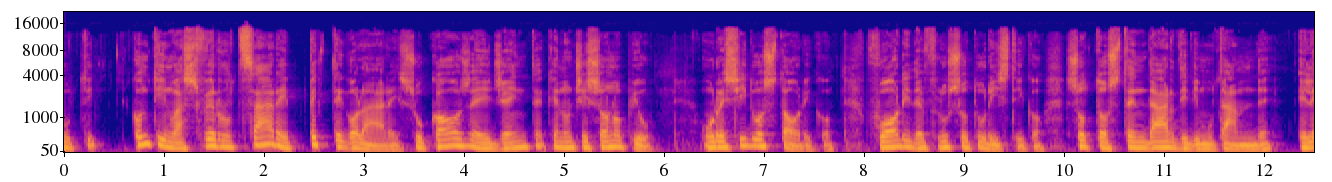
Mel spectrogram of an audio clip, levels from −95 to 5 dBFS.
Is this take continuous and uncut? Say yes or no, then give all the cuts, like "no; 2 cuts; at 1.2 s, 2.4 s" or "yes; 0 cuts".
yes; 0 cuts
